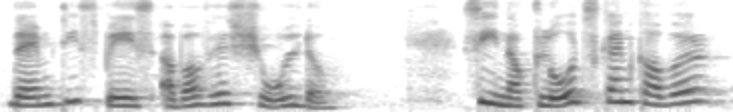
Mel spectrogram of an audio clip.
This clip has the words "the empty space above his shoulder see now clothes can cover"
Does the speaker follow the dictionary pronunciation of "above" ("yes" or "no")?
yes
